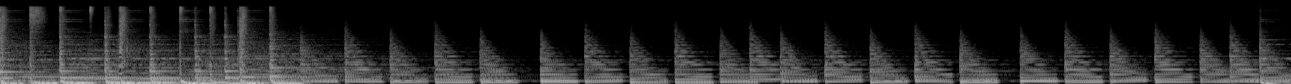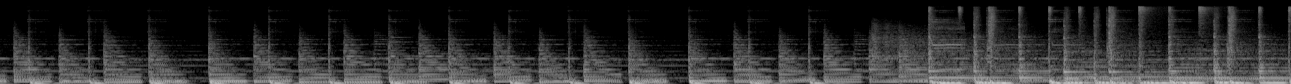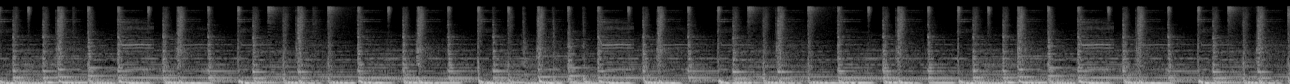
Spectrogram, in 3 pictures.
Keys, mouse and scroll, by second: 0.1 click, 0.2-1.0 scroll down 1, 1.2 click, 2.0 ctrl+click, 2.6 m, 3.4 click, 3.6 scroll down 1, 5.8 click, 8.1-9.0 scroll down 1, 9.3 middle click, 9.9-10.3 scroll down 1, 10.9 click, 11.1 scroll up 1, 14.8 p, 16.1 middle click, 16.2 scroll up 1, 16.8 scroll down 1, 16.8-18.5 drag, 18.5 middle click, 19.2 ctrl+z, 19.7 click, 20.5-20.9 scroll up 1, 20.9 click, 25.6 scroll down 1, 25.8 middle click, 26.4 scroll up 1, 26.6 click, 27.9 click, 28.2-28.5 scroll down 1, 28.5 click, 29.0-29.8 scroll down 1, 31.0 ctrl+z, 32.1-32.6 scroll up 1, 32.6 click, 34.6-35.0 scroll up 1, 35.0 click, 35.5 click, 37.1 ctrl+z, 37.5 click, 38.6 scroll up 1.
